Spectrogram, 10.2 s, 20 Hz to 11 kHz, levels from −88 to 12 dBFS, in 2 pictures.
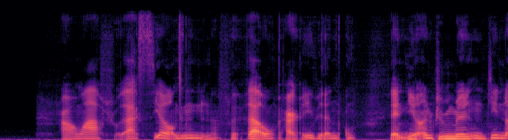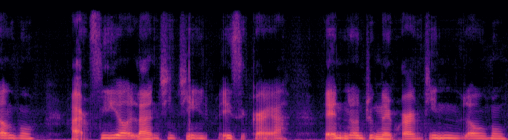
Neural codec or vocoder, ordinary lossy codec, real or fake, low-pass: autoencoder, 22.05 kHz, a latent of 192 numbers a frame, VITS, trained on many speakers; none; fake; 9.9 kHz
